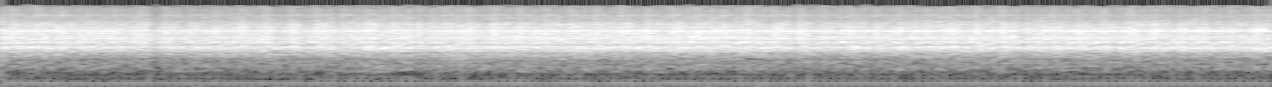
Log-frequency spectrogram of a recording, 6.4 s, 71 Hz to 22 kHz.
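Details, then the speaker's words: BMW 528i with N52 inline-six, 120,000 km, modified variable exhaust, bought unseen: idling with a rough, gritty grinding over a steady low hum, grinding from inside the engine; unclear yet whether full engine failure or partial repair. "자 이제 엔진소리 한번 들어봅시다 엔진이 이상한 소리가나요 뭔가 갈리는듯한 소음이 나는데"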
